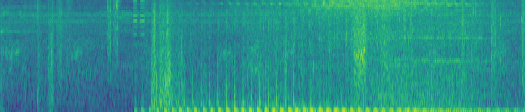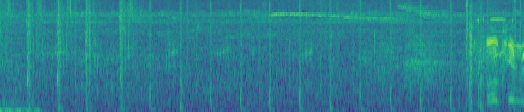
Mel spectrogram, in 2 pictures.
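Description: Helicopter in the video game Metal Gear Solid Peace Walker, a loud rotor chop rising, holding for a few seconds and fading, followed by faint ticking under quiet background sounds.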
